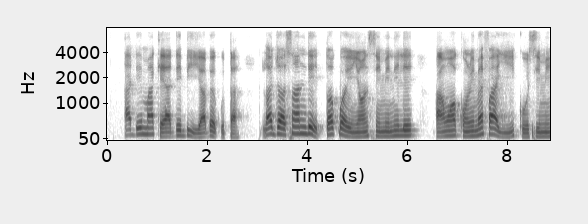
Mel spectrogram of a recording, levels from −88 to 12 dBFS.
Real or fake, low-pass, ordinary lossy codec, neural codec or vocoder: real; 7.2 kHz; none; none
